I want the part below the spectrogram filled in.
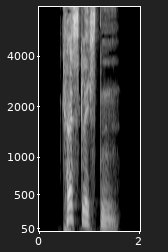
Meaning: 1. superlative degree of köstlich 2. inflection of köstlich: strong genitive masculine/neuter singular superlative degree
- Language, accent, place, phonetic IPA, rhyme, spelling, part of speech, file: German, Germany, Berlin, [ˈkœstlɪçstn̩], -œstlɪçstn̩, köstlichsten, adjective, De-köstlichsten.ogg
